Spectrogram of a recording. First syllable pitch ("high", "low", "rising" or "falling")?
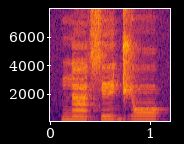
low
